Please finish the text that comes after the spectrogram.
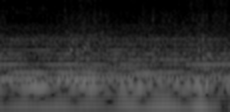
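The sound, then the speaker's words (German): A boat moves steadily through calm lake water, a continuous low droning hum with soft splashing and lapping, with no voices. “Du fährst ins Wasser.”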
